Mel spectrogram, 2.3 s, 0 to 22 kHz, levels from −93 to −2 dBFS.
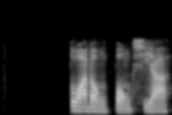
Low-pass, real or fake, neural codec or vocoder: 5.4 kHz; real; none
